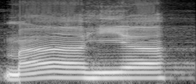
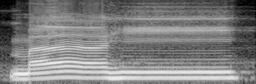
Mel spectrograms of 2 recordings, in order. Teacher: Jadi bukan ma hiya tapi mahi. Huruf ya di ujung kita sukunkan ya atau kita matikan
